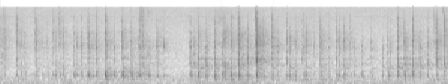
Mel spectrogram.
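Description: A large light-green plastic shampoo bottle with a green plastic cap, partly filled and held horizontally, is tapped along its side with long acrylic nails. Dozens of quick, crisp, bright clicking taps come in an irregular, typing-like flurry, with a brief pause near the middle. Each tap is dry and dies away almost at once, with little low-end body.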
